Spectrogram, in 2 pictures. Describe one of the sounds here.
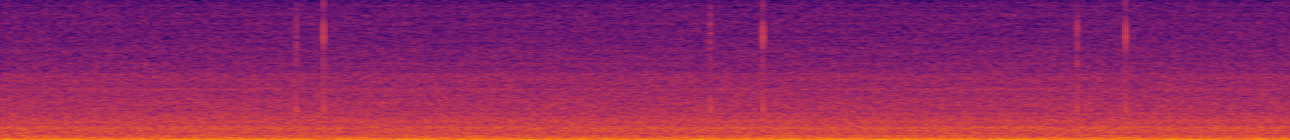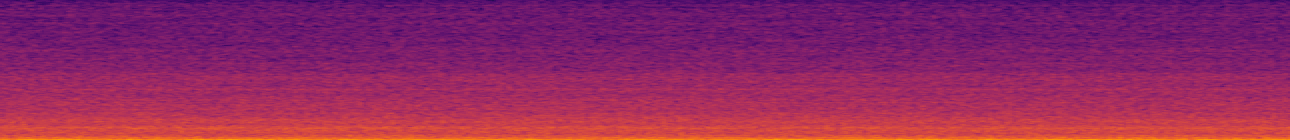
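A steady low engine drone hums.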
